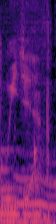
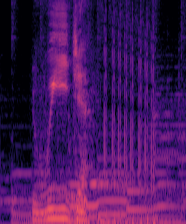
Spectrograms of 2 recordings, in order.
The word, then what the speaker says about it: Ouija: I'm going to do Ouija. Ouija. I that's always how I've learned to pronounce it. It's like saying we Is it Is it a French word then? Ouija.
